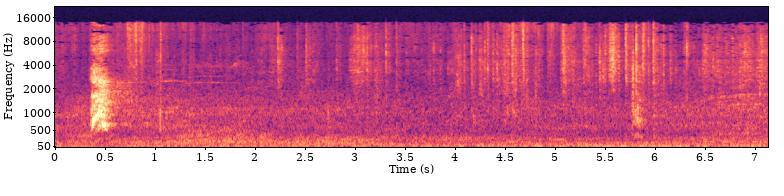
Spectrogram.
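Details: Dachshund, a sausage dog, lets out one short, sharp bark right at the start, then a faint softer yelp near six seconds, over a steady low background rumble.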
